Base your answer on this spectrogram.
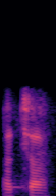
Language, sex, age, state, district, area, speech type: Sindhi, male, 18-30, Delhi, South Delhi, urban, conversation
